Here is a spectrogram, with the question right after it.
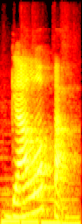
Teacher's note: Em galopar, a sílaba tônica é o par.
